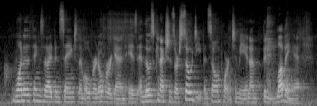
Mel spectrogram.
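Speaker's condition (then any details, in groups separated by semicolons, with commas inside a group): No condition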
